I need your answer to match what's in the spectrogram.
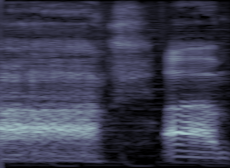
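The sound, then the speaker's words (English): A person vocally imitates the roar of pain of a character who has just been slashed: two loud, strained, harmonic bellows with a brief breathy gasp between them, no words spoken. “Slashed him, he roars out in pain.”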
